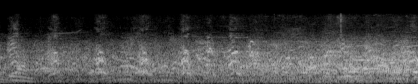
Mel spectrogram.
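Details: Hunting dogs barking while chasing wild boar in a traditional Minangkabau pig hunt, West Sumatra, Indonesia; dense overlapping barks and yelps in rapid, irregular bursts over a noisy, busy outdoor background.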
